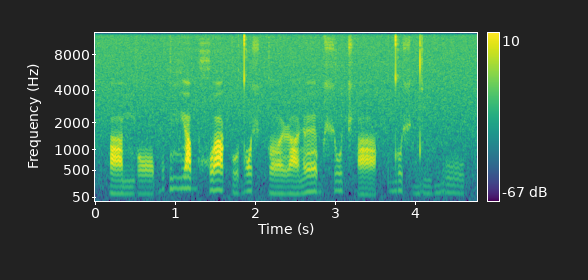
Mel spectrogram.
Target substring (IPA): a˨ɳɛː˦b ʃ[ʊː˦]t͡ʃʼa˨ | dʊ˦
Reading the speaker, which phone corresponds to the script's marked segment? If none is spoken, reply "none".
ʊ˦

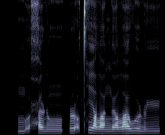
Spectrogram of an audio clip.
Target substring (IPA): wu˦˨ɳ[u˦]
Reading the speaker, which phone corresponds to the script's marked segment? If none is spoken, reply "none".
y˦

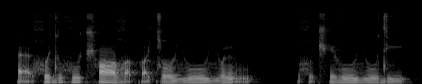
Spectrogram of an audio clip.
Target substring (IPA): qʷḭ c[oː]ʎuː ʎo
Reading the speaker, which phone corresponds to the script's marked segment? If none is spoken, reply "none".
oː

